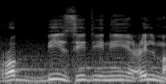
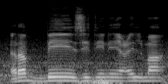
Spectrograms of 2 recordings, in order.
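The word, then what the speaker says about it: رَبِّ زِدْنِي عِلْمًا: نا سراسر غلطی ہے۔ یا رب زدنی علما میں حرف با کی نیچی زیر کو اس طرح پڑھنا جیسے اردو میں بی مثال کہتے وقت بی کا تلفظ کیا جاتا ہے، یعنی اصل میں ہے ربی زدنی علما، اور آپ پڑھیں رب زدنی علما، تو یہ بھی جو ہے نا لحن جلی ہے۔ اب اس کا حکم کیا ہے؟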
